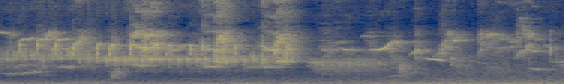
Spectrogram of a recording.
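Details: Birds singing as masteran tutor song for caged birds: fast high trilled runs and bright chirps, loudest in the first two seconds, then scattered whistled notes.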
